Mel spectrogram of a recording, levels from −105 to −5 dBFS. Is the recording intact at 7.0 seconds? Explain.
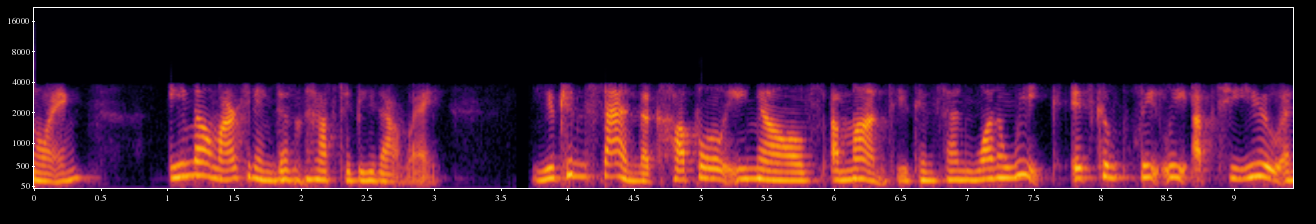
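No. The AMR narrowband mobile codec affects the whole clip, including 7.0 s. Nothing above 4 kHz survives, and the speech sounds buzzy and synthetic, which fits the 7.4 kbps mode.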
